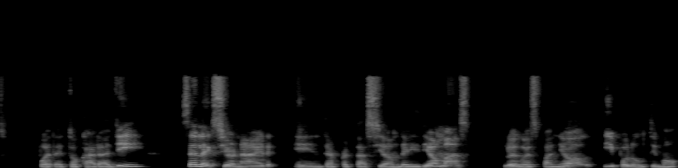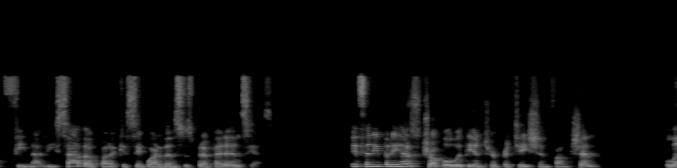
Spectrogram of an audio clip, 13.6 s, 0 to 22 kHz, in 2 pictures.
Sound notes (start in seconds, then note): 10.5 hablando inglés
